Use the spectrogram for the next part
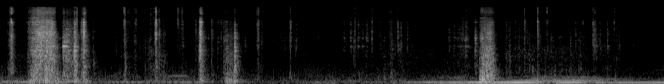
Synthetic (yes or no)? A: no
